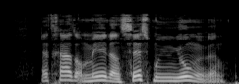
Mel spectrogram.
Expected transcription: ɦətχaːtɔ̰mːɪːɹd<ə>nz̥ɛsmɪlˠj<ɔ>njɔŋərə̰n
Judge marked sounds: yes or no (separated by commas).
no, no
